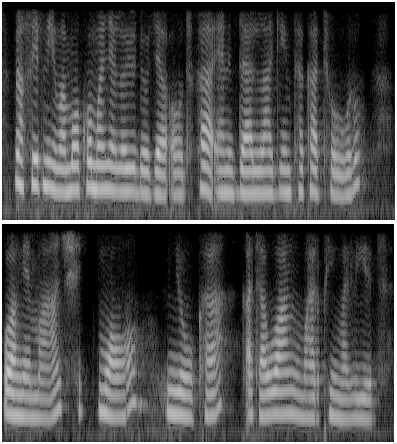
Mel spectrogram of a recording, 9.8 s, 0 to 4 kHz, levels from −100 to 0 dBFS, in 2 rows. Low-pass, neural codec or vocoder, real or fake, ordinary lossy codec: 3.6 kHz; codec, 16 kHz in and 24 kHz out, 0.6 kbps, FocalCodec, streaming, 2048 codes; fake; none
